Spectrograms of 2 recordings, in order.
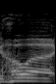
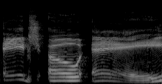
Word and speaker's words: HOA: sunny so John's saying HOA you're supposed to say each uh individual letter not try to pronounce it as a word oh so h-o-a not HOA yeah whatever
